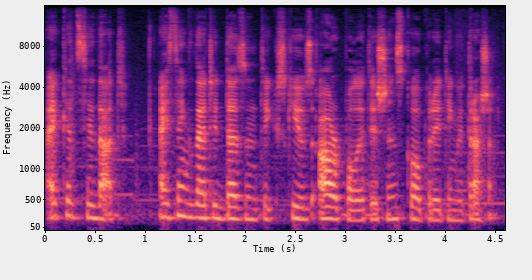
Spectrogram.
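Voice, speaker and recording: Blunt woman with a gravelly voice. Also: mid-range voice, steady tone, fairly quick, fairly bright tone, faint music behind. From Croatia. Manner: blunt, sarcastic, swears freely. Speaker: streamer. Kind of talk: live-stream political commentary, answering chat.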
